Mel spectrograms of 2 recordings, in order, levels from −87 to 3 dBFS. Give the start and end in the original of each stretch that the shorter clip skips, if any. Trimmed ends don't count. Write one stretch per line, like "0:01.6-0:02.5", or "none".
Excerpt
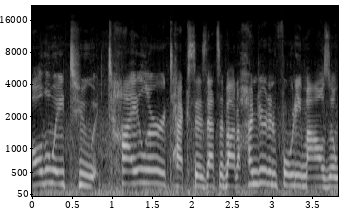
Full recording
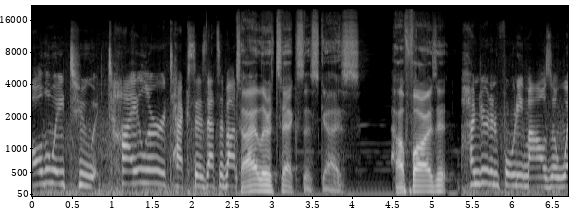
0:02.6-0:05.3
